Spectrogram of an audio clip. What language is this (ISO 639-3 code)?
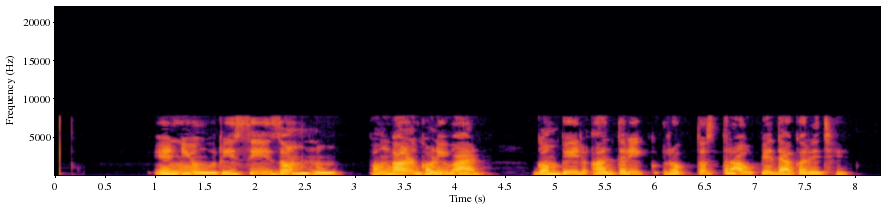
guj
